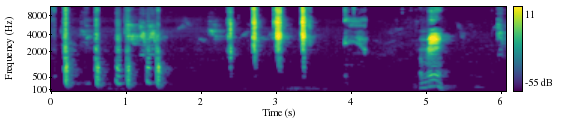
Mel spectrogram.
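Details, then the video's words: Indian ringneck parrot talking, trained to say "mummy": a quick run of five harsh, speech-like syllables, then sharper single chirps and a final buzzy, rising note, with short pauses between sounds in a quiet room. "Mummy Mummy bolne wala Tota _ Parrot Talking _ Sweet Ringneck Parrot Talking"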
